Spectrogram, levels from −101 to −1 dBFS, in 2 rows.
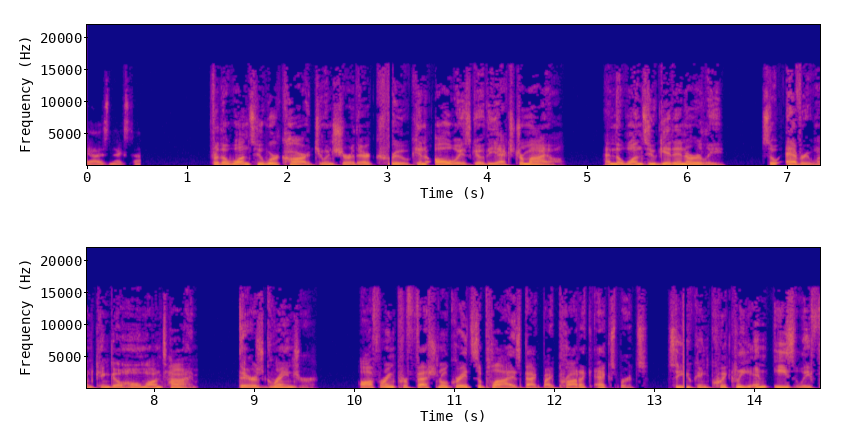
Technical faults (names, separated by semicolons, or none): wireless microphone squelch dropout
